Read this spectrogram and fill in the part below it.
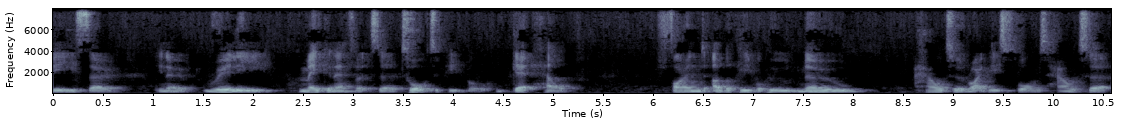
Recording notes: For our first-ever face-to-face Sunflower Conversations recording. This was a live recording, and as such, the sound isn't the best quality.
